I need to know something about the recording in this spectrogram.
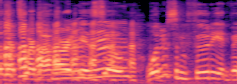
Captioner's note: group laughs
